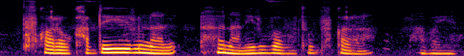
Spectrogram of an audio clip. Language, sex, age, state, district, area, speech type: Bodo, female, 60+, Assam, Kokrajhar, rural, spontaneous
